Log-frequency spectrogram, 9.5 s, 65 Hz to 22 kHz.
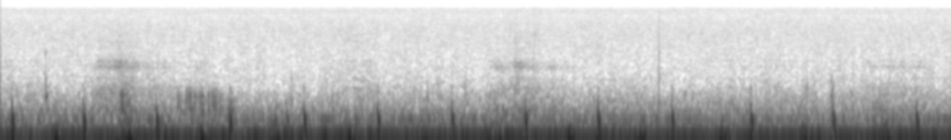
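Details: Male ASMR heartbeat for co-sleeping, recorded binaurally while lying down: soft, regular low thumps about 80 beats a minute over a steady hum; normal heartbeat.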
